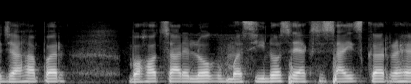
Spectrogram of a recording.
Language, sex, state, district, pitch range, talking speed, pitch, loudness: Hindi, male, Jharkhand, Garhwa, 135-140 Hz, 145 wpm, 135 Hz, -15 LUFS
